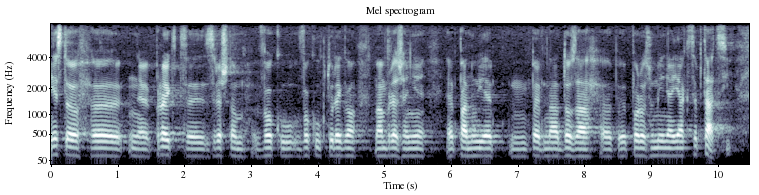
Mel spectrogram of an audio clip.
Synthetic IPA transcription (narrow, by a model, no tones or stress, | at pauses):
jɛst̪ːɔ | pɾɔjɛkt̪zɾɛʂt̪ɔ̃w̃vɔkuvɔkuwkt̪uɾɛɡɔ | mamvɾaʐɛɲɛ | panujɛpɛvnad̪ɔzapɔɾɔzumʲjeɲaiakt̪sɛpt̪at̪sʲji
